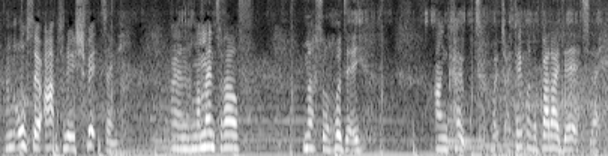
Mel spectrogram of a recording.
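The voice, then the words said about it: Out of breath while walking. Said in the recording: “I am out of breath on this walk today.”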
